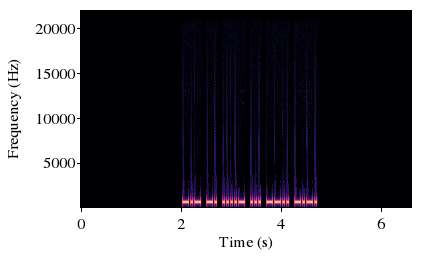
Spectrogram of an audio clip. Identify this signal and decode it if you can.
Morse code, heard as a keyed tone, about 30 wpm, 700 Hz. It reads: KN4SZC
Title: USA Call Signs - 6 Characters - Repeated 2x - 30wpm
